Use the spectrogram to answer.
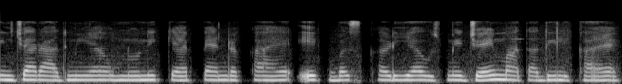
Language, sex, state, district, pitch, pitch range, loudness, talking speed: Hindi, female, Himachal Pradesh, Shimla, 200 Hz, 195-205 Hz, -16 LUFS, 185 wpm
